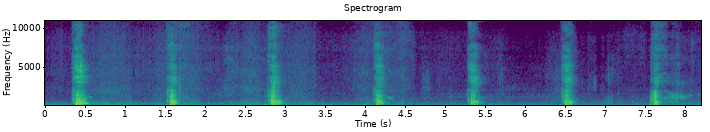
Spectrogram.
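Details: 15-year-old Poodle, weak and sleepy in cold 12°C weather, eating less, coughing a little: seven short, dry coughs in a steady series about one a second.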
